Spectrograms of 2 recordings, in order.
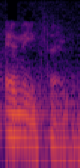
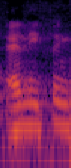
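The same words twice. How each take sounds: First: "Anything" low and soft, falling; "Anything" as a low, final answer; confirming echo. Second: "Anything" as a soft, retold question; "Anything" said softly, seeking confirmation; questioning echo. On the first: Retold or imitated. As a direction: confirm with a quiet, dropped "Anything". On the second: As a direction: check by echoing "Anything" quietly. Retold question echoed back as check.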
